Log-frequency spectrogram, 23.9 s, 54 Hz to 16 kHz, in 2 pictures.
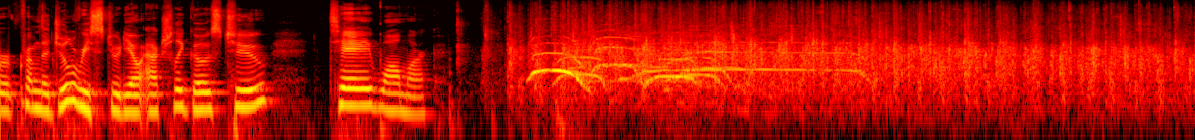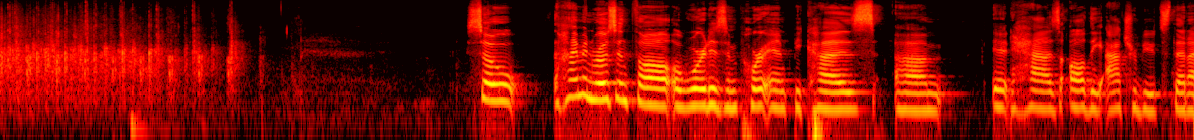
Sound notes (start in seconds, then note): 4.6 audience applauding; 5.0 audience cheering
